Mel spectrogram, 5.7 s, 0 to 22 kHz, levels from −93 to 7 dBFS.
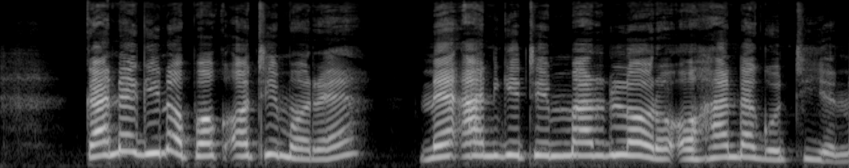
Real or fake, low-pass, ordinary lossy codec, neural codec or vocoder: fake; none; none; vocoder, 44.1 kHz, 128 mel bands every 512 samples, BigVGAN v2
